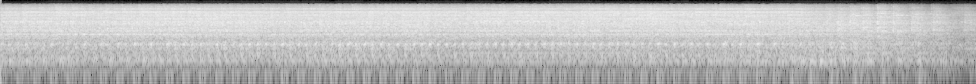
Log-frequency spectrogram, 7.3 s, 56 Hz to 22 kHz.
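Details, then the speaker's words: 1971 John Deere 140 H3 garden tractor idling after carburetor install: loud harsh rapid clatter, about four knocks a second, constant; source somewhere up front, cause unclear. "no idea what that atrocious noise is i'm sure i know what it is it's up in the front"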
